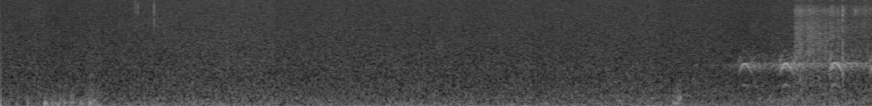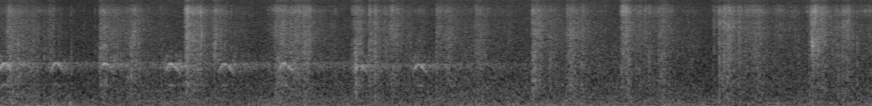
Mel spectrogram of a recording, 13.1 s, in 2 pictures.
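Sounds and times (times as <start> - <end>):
low steady rumble: 0.0 - 5.6, 8.4 - 13.0
bird calling: 5.4 - 10.9.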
